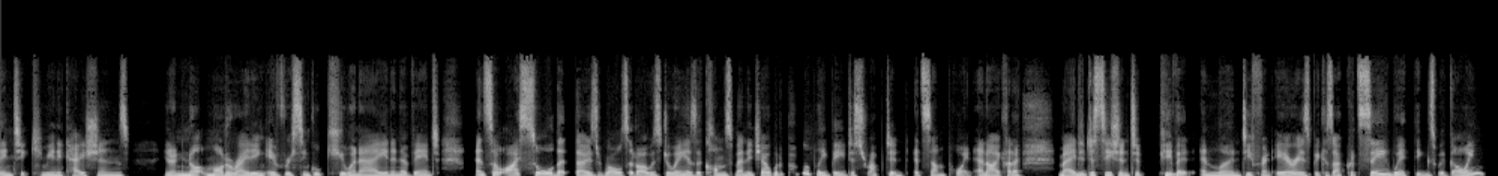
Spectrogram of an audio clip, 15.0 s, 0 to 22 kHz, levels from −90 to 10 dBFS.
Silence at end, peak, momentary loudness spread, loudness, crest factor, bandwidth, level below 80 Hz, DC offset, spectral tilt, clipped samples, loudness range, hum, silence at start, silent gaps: 0.15 s; -2 dBFS; 6 LU; -21 LUFS; 18 dB; 15.5 kHz; -70 dBFS; under 0.1%; -4.5 dB/octave; under 0.1%; 2 LU; none; 0 s; none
